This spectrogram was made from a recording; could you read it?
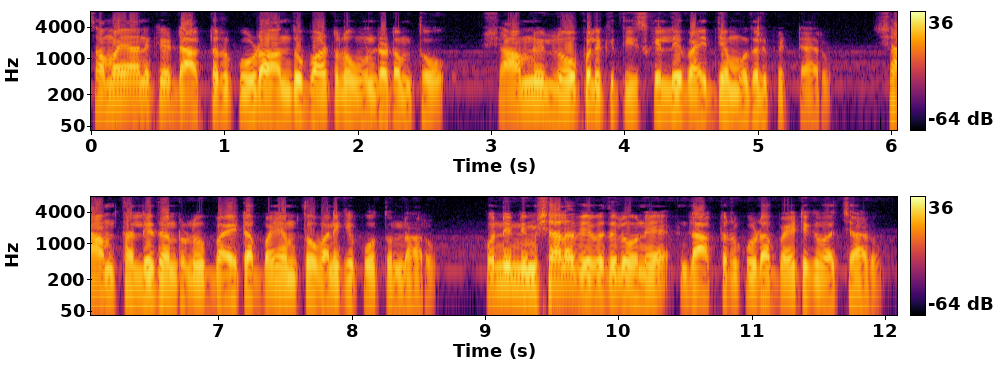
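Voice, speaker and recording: A man narrating a horror story in an expressive, dramatic storytelling manner. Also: mid-range voice, fairly quick, no room sound. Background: faint music.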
